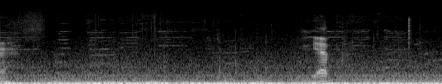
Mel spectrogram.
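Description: Car driving, heard from inside the cabin: a steady low rumble of engine and tyre noise. A brief voice sounds about three seconds in.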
